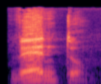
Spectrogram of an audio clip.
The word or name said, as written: Vento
